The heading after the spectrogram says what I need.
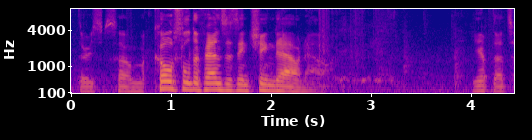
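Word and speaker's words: Qingdao: There's some coastal defenses in Ching Dao now. Yep, that's how you pronounce it. It's not Tinkao, it's Chinda.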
